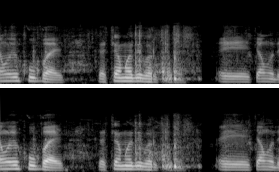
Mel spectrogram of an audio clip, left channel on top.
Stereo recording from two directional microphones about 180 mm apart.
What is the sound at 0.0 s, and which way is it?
Speech, 10° right (ahead or behind).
